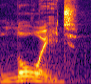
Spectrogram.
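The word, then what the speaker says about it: Lhuyd: work of the Welshman Edward huid or Lloyd I I don't think we know exactly how he pronounced his name it would be would be Lloyd now now to vastly simplify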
